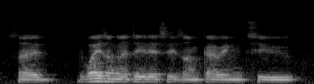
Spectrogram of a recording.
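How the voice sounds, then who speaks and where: With a British accent, a man talks at a moderate pace and a medium pitch. His intonation is fairly even, and room echo is audible. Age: 40s. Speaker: fitness vlogger. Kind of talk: personal vlog monologue. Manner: halting.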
